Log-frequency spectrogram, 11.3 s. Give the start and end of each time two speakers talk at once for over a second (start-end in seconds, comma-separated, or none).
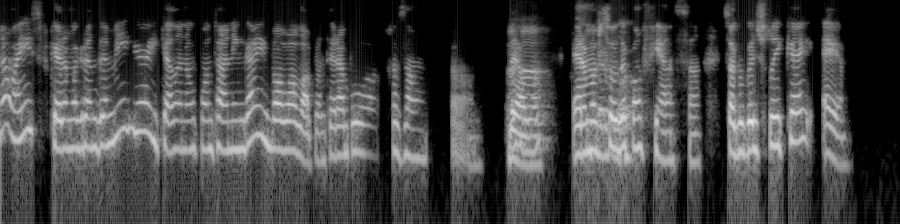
6.3-8.0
